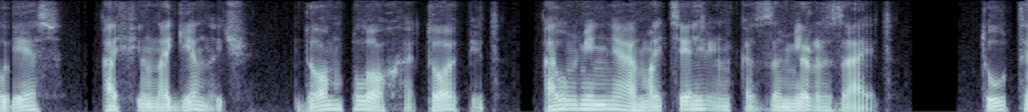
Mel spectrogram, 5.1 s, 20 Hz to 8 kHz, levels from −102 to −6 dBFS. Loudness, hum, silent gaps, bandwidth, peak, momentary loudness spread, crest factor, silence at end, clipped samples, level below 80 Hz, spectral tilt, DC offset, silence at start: -23 LUFS; none; none; 8 kHz; -2 dBFS; 7 LU; 20 dB; 0 s; under 0.1%; -36 dBFS; -7 dB/octave; under 0.1%; 0 s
